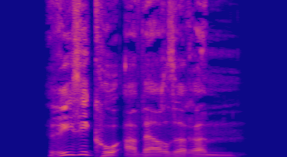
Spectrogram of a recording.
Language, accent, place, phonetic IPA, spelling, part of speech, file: German, Germany, Berlin, [ˈʁiːzikoʔaˌvɛʁzəʁəm], risikoaverserem, adjective, De-risikoaverserem.ogg
- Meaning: strong dative masculine/neuter singular comparative degree of risikoavers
